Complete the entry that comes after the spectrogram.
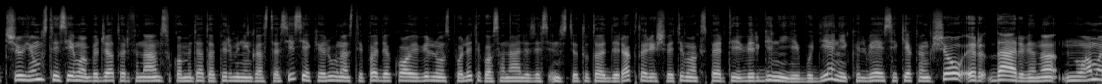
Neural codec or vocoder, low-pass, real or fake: vocoder, 44.1 kHz, 128 mel bands, Pupu-Vocoder; 19.8 kHz; fake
